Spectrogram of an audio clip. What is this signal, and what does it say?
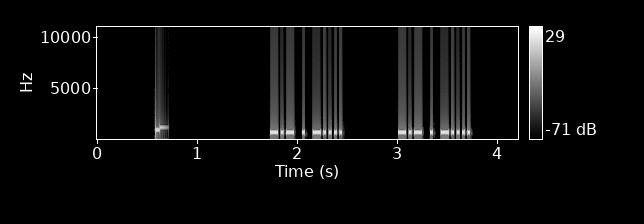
Morse code, heard as a keyed tone, about 42 wpm, 700 Hz. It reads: KE6 KE6
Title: USA Call Sign Prefixes - Repeated 2x - 45wpm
